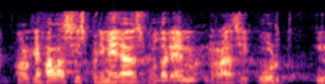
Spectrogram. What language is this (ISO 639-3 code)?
cat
